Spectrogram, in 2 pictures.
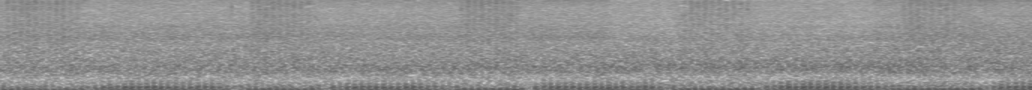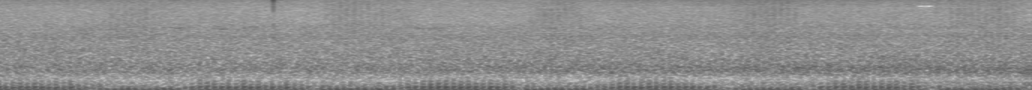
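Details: A relaxed female Maine Coon kitten named Fendi purrs on the patio, a low vibrating drone pulsing regularly about every second, with steady outdoor background hiss and a brief high click.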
